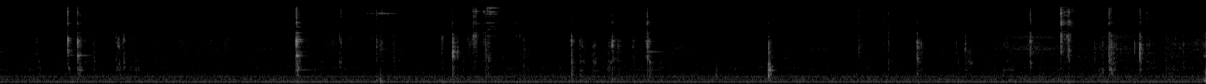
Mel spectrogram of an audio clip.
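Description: Scattered light clicks and ticks of small metal trigger parts and a tool against a Remington Nylon rifle's nylon stock as the disconnector springs are worked loose, over a faint steady hum.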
